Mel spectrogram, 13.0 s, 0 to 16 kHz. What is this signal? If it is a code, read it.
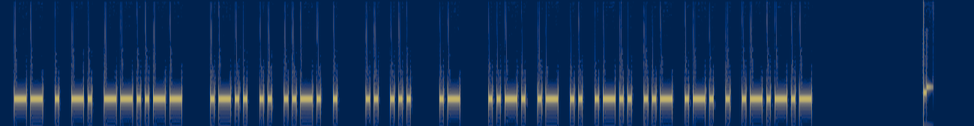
Morse code, heard as a keyed tone, about 22 wpm, 700 Hz. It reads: MEN, LIFE IS A FAILURE.
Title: Sentences from Top 1000 Words - Review Part 6 - 22wpm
